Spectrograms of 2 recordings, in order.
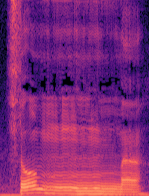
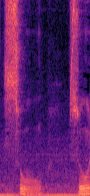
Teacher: huruf tha tu, huruf tha, cara sebutannya mesti kita keluarkan lidah sedikit. Sebut seperti sebut huruf S, tetapi S yang dikeluarkan lidah.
